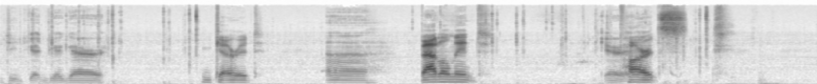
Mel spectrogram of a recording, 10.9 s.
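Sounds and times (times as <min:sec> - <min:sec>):
speech: 0:00.1 - 0:01.6, 0:02.7 - 0:03.5, 0:04.4 - 0:06.6, 0:08.0 - 0:09.7
faint typing on a computer keyboard: 0:00.4 - 0:02.7, 0:06.5 - 0:08.1.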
